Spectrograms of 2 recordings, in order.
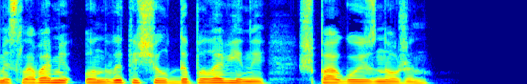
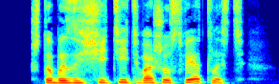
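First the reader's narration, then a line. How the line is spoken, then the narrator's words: Exclamation. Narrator (Russian): воскликнул паж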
